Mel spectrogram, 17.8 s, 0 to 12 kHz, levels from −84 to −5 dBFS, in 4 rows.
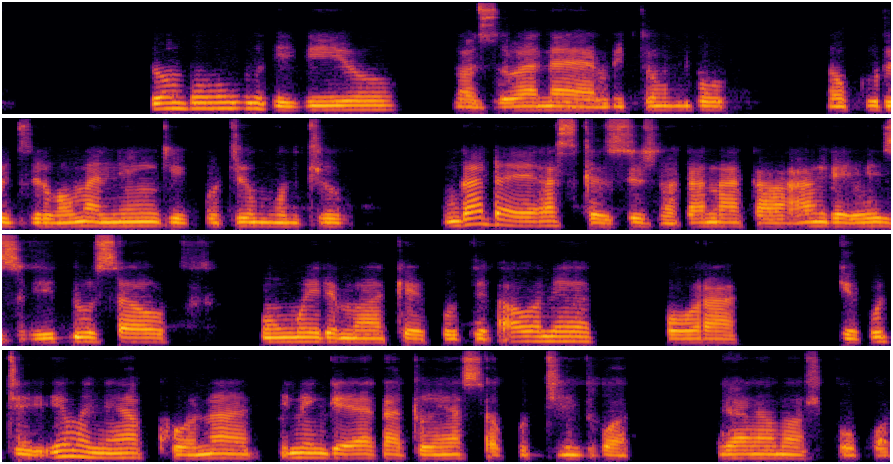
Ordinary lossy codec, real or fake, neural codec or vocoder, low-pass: Opus, 16 kbps; real; none; 10.8 kHz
